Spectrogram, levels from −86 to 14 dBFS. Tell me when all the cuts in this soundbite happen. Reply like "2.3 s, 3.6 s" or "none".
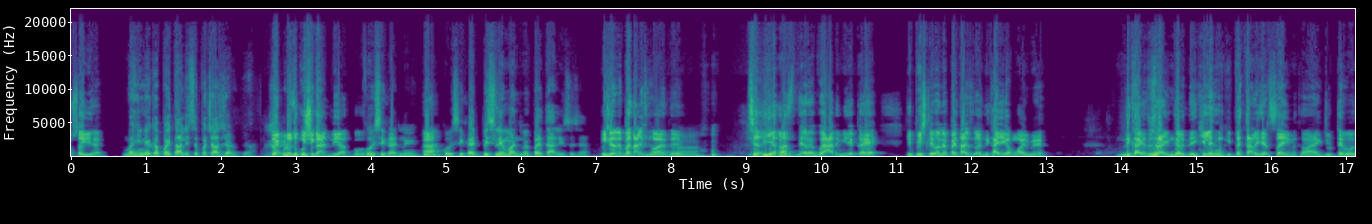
2.5 s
